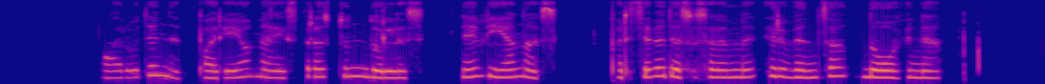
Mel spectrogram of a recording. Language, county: Lithuanian, Kaunas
